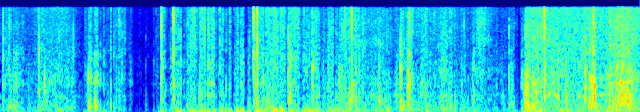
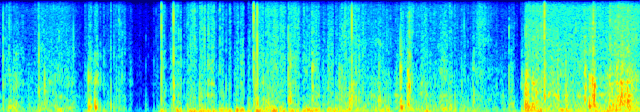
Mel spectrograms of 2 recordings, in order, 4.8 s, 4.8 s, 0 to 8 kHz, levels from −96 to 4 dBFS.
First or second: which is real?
first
